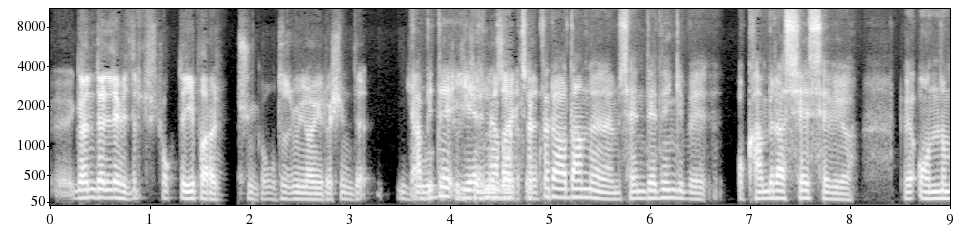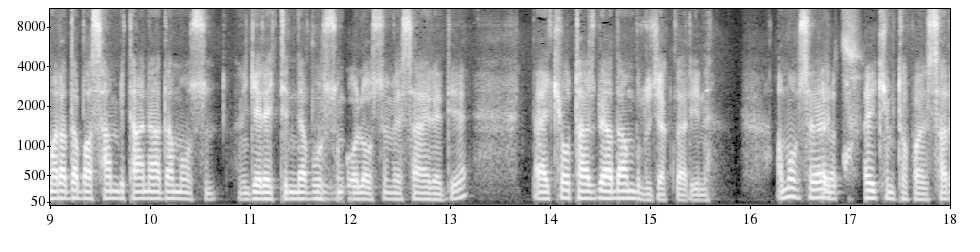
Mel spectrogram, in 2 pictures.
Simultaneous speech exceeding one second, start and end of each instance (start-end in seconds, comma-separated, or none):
3.6-4.9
